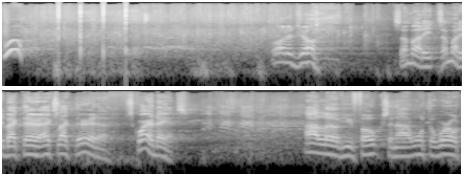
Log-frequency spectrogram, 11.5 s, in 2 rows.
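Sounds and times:
audience clapping: 0:00.0 - 0:04.9
speech: 0:03.4 - 0:04.1, 0:05.0 - 0:08.2, 0:09.5 - 0:11.4
laughter: 0:08.1 - 0:10.1.

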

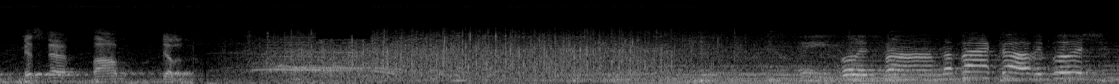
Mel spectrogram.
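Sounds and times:
speech: 0:00.2 - 0:02.1, 0:08.4 - 0:11.1
audience applause before performance: 0:02.3 - 0:07.5.

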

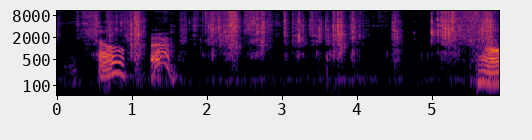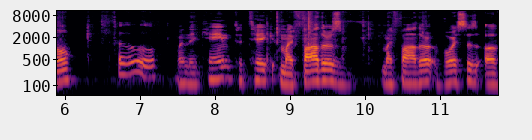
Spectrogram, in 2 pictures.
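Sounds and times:
gift package wrapping crinkling and tearing as it is opened: 0:00.0 - 0:06.8, 0:08.5 - 0:10.9
speech: 0:00.5 - 0:01.8, 0:05.6 - 0:11.7.

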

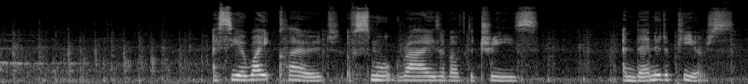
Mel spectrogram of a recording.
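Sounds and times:
whistle blowing: 0:00.0 - 0:00.7
old engine jogging: 0:00.0 - 0:07.4
speech: 0:02.1 - 0:05.5, 0:06.2 - 0:07.4.

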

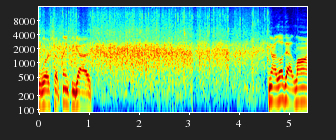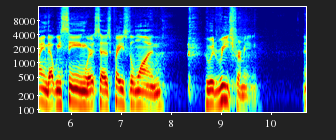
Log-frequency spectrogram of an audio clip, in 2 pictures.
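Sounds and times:
audience applause: 0:00.0 - 0:04.8
speech: 0:00.2 - 0:01.4, 0:04.6 - 0:09.8.

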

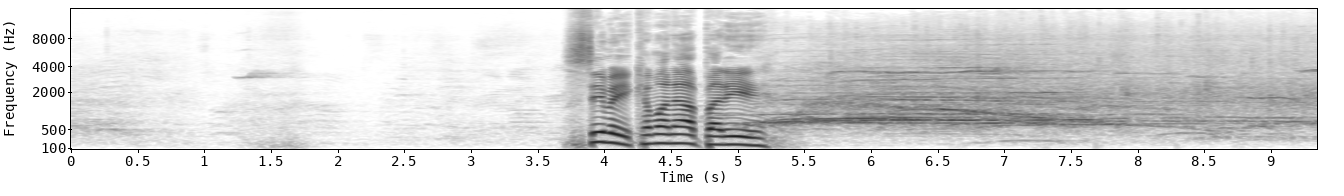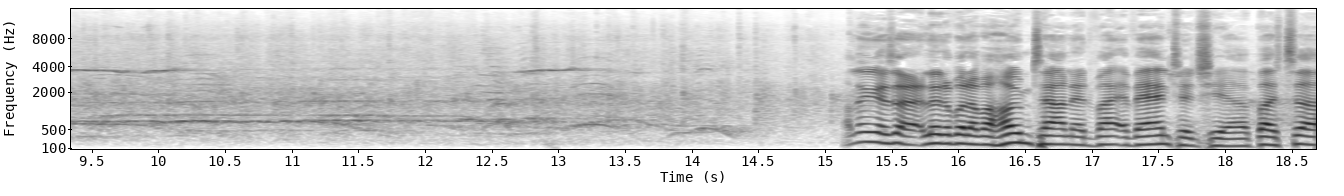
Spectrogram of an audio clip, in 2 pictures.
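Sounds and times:
speech: 0:03.7 - 0:05.3, 0:15.3 - 0:18.6
cheers and whoops: 0:05.2 - 0:14.6
crowd applause: 0:05.3 - 0:17.1.

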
